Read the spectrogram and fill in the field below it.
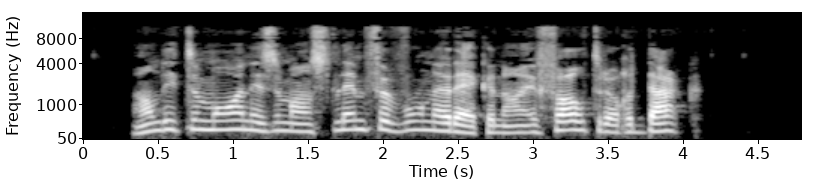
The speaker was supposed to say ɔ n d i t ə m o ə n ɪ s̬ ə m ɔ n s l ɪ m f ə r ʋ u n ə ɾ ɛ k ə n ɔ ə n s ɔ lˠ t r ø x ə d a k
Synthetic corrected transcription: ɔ n d i t ə m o ə n ɪ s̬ ə m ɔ n s l ɪ m f ə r ʋ u n ə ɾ ɛ k ə n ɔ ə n f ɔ lˠ t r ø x ə d a k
